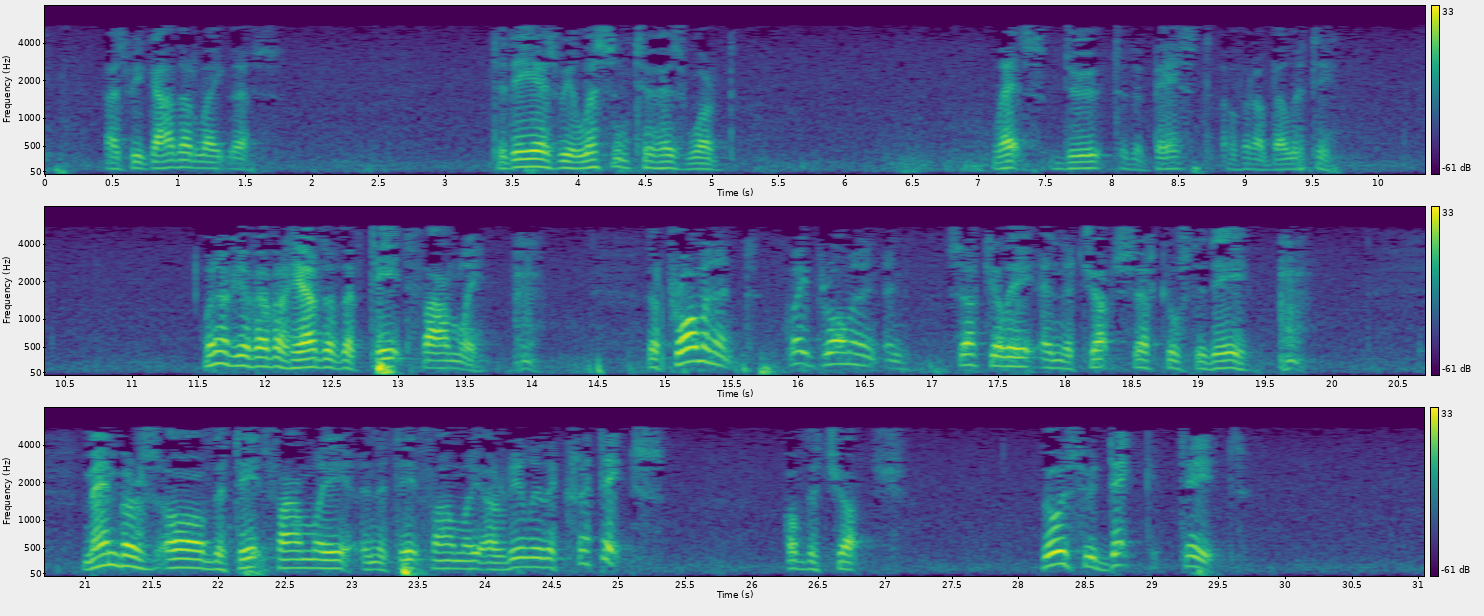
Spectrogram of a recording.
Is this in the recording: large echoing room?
yes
